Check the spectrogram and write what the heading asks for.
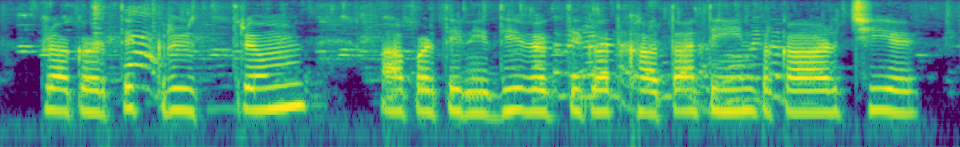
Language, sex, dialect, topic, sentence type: Maithili, female, Eastern / Thethi, banking, statement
